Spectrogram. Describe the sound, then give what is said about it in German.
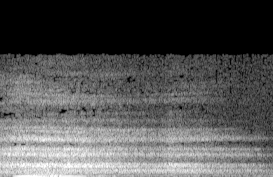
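A long, audible breath pushed out through the mouth after breathing in deeply through the nose, in a breathing exercise, a soft airy whoosh that lasts about two seconds and slowly fades, with no talking. “Wir atmen ganz tief durch die Nase ein und durch den Mund aus.”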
